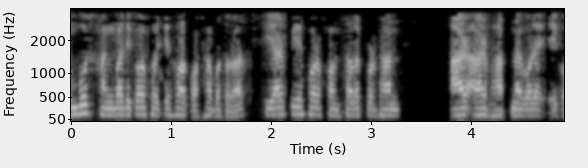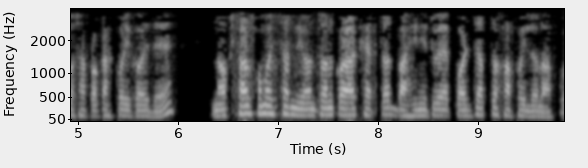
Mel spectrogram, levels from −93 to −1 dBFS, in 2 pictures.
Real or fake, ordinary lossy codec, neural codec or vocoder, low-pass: real; MP3, 24 kbps; none; 3.6 kHz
